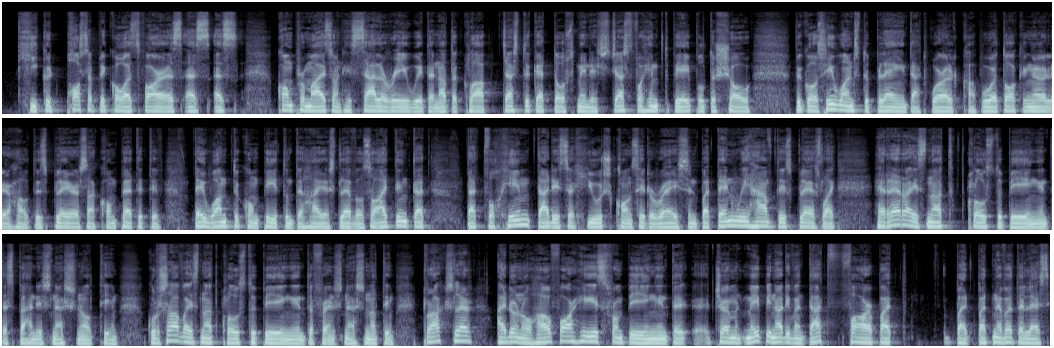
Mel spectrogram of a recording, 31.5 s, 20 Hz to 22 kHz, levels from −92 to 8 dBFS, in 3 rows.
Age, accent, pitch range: 30-49, Finnish, 100-115 Hz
